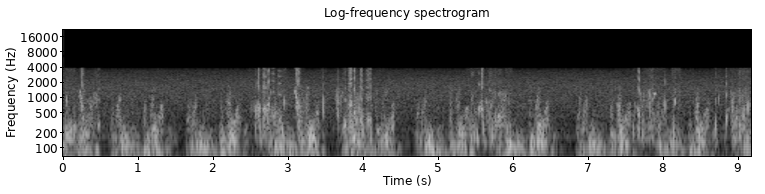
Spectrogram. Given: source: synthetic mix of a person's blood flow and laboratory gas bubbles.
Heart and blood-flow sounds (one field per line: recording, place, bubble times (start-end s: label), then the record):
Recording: Doppler ultrasound of blood flow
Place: precordium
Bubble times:
0.00-0.50 s: bubbles
2.46-2.98 s: bubbles
3.07-3.23 s: bubbles
3.42-3.50 s: bubbles
3.61-4.27 s: bubbles
5.37-5.99 s: bubbles
7.57-8.06 s: bubbles
8.10-8.25 s: bubbles
8.66-8.78 s: bubbles
8.81-9.19 s: bubbles
From the record:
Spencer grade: 3 (all of the cardiac periods contain showers or single bubble signals, but not dominating or overriding the cardiac motion signals)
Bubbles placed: only in the low amplitude regions of the cardiac cycle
